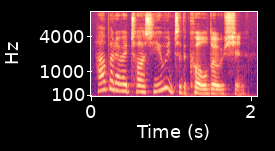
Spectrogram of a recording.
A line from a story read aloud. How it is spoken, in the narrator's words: Rain asked with a laugh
